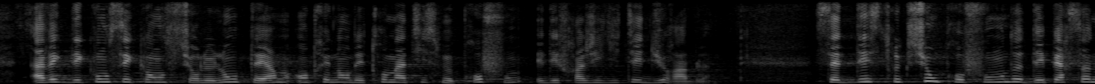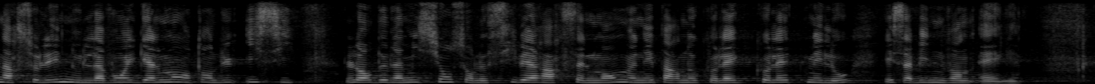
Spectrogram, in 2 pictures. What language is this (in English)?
French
